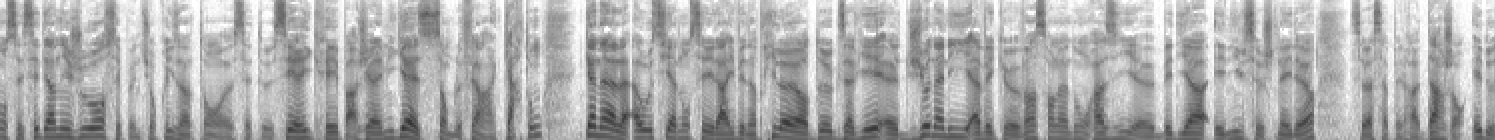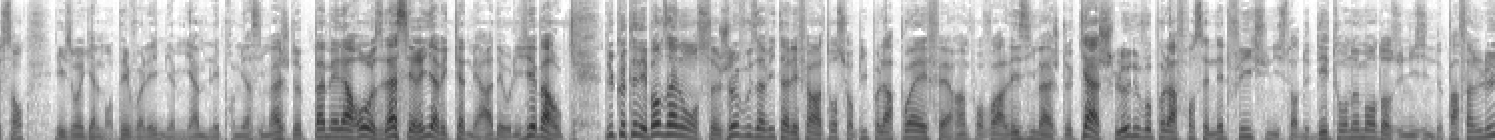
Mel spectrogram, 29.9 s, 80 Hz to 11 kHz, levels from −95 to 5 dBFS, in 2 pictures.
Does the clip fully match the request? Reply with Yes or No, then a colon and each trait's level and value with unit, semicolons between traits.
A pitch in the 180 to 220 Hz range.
No: low, 135 Hz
